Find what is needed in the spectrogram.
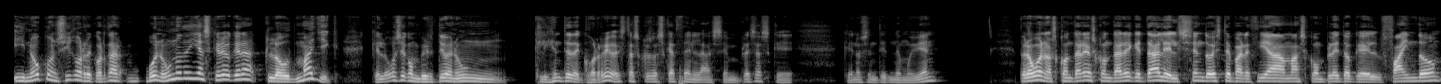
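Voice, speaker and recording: The speaker delivers words at a fairly quick pace with lively intonation against a quiet background. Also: man, fairly high pitch for a man. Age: 30s. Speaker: tech podcaster. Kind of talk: casual monologue recorded on phone. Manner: hesitant with fillers.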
